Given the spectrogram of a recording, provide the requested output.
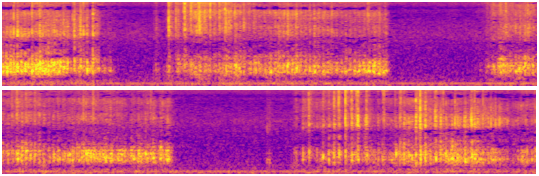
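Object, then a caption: Glitter sheet. Fingernails scratch along the ribbed surface of a flat, fine gold glitter sheet resting on a dark cloth. Four bursts of dry, gritty scraping with a bright, hissy texture are separated by short quiet pauses.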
